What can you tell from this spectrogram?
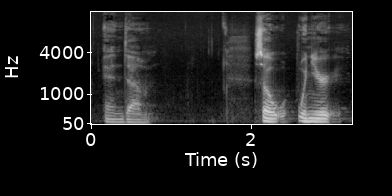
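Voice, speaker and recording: On a very clean recording with a silent background, a man with an Upper Midwest accent speaks at a fairly low pitch. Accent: Upper Midwest American. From South Dakota. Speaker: spouse sharing recovery story. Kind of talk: testimony.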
